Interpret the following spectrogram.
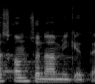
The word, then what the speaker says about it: tsunami: सुनामी को English में सुनामी कहा जाता है। बस याद रखने वाली बात यह है कि इसकी स्पेलिंग में सबसे शुरू में टी आता है, और ये टी साइलेंट होता है, TSUNAMI।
